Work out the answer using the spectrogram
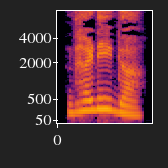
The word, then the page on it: ಧಡಿಗ: Kannada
